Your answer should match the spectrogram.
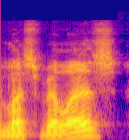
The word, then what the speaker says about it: Les Velez: We're talking to Les Velez. Am I pronouncing your name correctly, Les?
